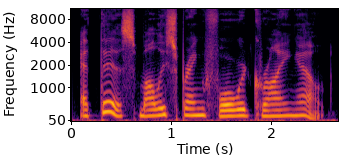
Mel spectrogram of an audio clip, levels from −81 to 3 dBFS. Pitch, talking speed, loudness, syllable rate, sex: 190 Hz, 155 wpm, -16 LUFS, 3.8 syllables/s, female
